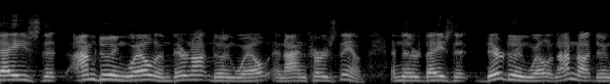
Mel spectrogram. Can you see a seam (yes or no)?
no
